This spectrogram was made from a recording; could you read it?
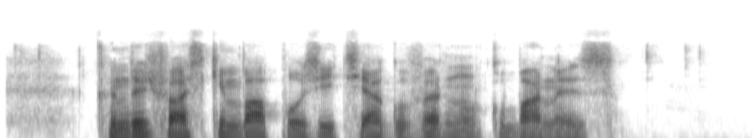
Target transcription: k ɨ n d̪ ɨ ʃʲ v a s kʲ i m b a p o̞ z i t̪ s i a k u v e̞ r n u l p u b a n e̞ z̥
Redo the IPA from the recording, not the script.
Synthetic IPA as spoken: k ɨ n d̪ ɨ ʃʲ v a s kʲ i m b a p o̞ z i t̪ s i a ɡ u v e̞ r n u l k u b a n e̞ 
